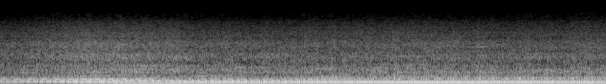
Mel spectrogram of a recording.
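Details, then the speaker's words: 2020 Duramax L5P diesel, cold, just fitted with a new Stealth 67 turbo meant for 2017–19 trucks, reduced engine power: a deep rev with no spool whistle or hiss; owner suspects the turbo actuator isn't working. "I bet the actuator's not working. It has to be that because there's no hiss to it at all."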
